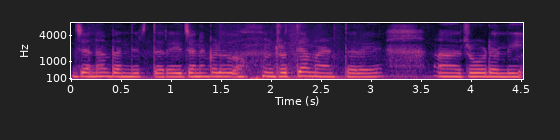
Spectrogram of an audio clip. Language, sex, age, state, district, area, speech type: Kannada, female, 18-30, Karnataka, Shimoga, rural, spontaneous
